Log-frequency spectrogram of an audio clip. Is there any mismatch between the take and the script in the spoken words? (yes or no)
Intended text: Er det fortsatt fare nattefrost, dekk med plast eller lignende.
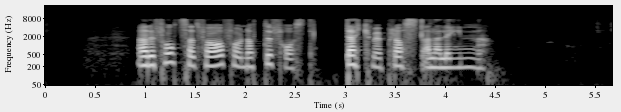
yes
